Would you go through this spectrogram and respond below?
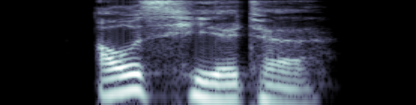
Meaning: first/third-person singular dependent subjunctive II of aushalten
- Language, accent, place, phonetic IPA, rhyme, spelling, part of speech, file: German, Germany, Berlin, [ˈaʊ̯sˌhiːltə], -aʊ̯shiːltə, aushielte, verb, De-aushielte.ogg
